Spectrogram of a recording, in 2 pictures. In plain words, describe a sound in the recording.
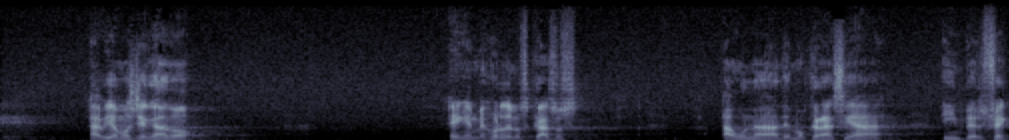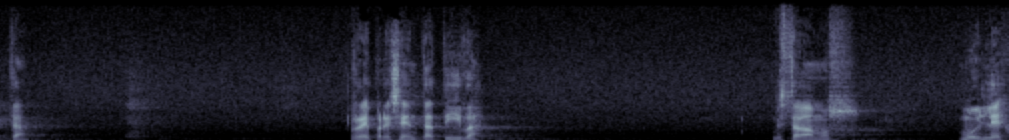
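An elderly man speaks calmly into a microphone, in short phrases with pauses, in a room with a slight echo.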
